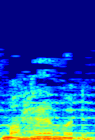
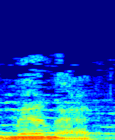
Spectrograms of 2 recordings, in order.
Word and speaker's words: Muhammad: According to Ben Yehuda's Hebrew English dictionary, it is correctly pronounced as Muhammad, not Mammad.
